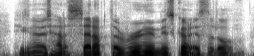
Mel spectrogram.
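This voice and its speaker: A man speaks quietly at a moderate pace, his very deep, low pitch carrying a dark, mellow tone. The sound is dry and close with no echo, and the recording is very clean with a silent background. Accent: Australian. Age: 20s. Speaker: comedian. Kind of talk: podcast intro monologue. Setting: waiting for a train late at night.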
